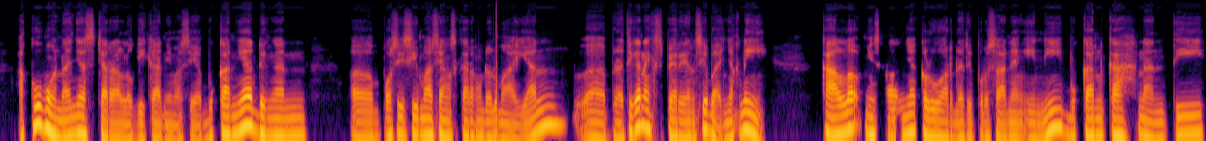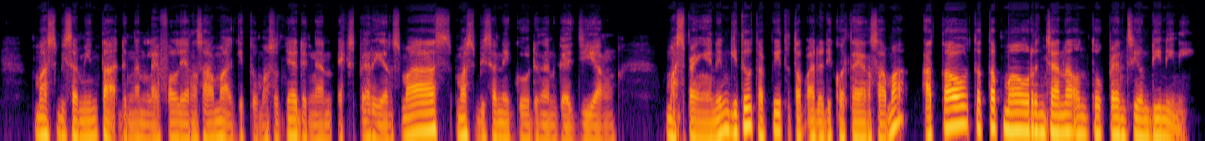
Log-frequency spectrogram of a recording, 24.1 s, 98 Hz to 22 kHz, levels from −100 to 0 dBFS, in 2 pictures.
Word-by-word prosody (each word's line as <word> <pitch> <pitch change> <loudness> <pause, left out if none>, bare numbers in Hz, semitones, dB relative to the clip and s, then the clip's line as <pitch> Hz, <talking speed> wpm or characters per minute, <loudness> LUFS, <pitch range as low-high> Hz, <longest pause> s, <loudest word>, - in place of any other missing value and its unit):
aku 125 +10 0
mau 160 - +7
nanya 125 +3 +2
secara 105 -3 -2
logika 95 +1 -3
nih, 95 -1 -5
Mas, 90 +2 -8
ya 90 - -4
bukannya 130 - +3
dengan, 120 -2 0 0.5
eee, 105 -1 -2
posisi, 120 +1 -1
Mas, 120 -1 +1
yang 110 -3 +1
sekarang 110 0 -3
udah 105 - -2
lumayan, 125 - -1
eee, 105 -2 -3
berarti 100 +3 -4
kan 170 +4 +4
experience-nya 110 -3 -1
banyak 105 - -2
nih, 130 - +2 0.6
kalau 130 +5 +4
misalnya 120 +1 0
keluar 110 -3 +1
dari 100 +1 -3
perusahaan 100 -1 -4
yang 100 - -2
ini 110 +12 +1
bukankah 120 - -1
nanti, 125 +6 -2 0.4
Mas, 125 -2 +2
bisa 115 0 -1
minta 110 -3 -1
dengan 95 -1 -7
level 100 +2 -5
yang 95 0 -3
sama 100 +1 -2
gitu 100 -2 -11
maksudnya 105 +5 -3
dengan 95 -1 -6
experience 100 -2 -5
Mas 145 +3 +3
Mas 120 -1 0
bisa 100 0 -6
nego 95 -1 -4
dengan 90 -1 -6
gaji 90 +1 -5
yang, 90 0 -8 0.6
Mas, 110 -3 +1
pengenin 110 +4 +2
gitu 140 +5 +5
tapi 125 +5 +1
tetap 115 -1 -4
ada 110 -1 0
di 105 - -2
kota 105 +1 -2
yang 100 - +1
sama 170 - +1 0.2
atau 170 +11 +6
tetap 165 +1 +1
mau 150 -1 +7
rencana 140 -1 +5
untuk 125 0 0
pensiun 120 -2 +2
dini 115 -2 +1
nih? 75 - -13
110 Hz, 170 wpm, -23 LUFS, 100-130 Hz, 0.6 s, mau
